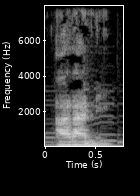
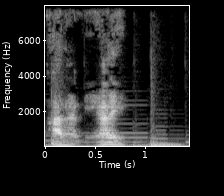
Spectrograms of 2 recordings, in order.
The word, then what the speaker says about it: Araneae: Orden Araneae, a veces mal pronunciado como Araneae.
